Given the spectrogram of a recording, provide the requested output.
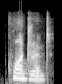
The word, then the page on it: quadrant: Indian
